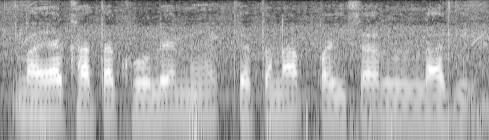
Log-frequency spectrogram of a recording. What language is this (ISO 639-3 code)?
bho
